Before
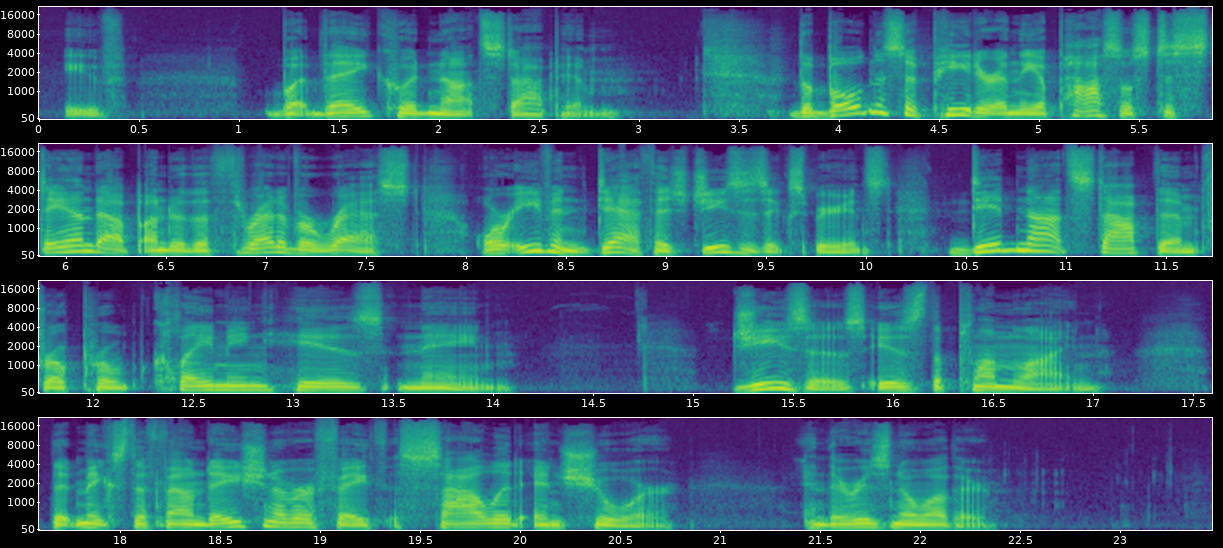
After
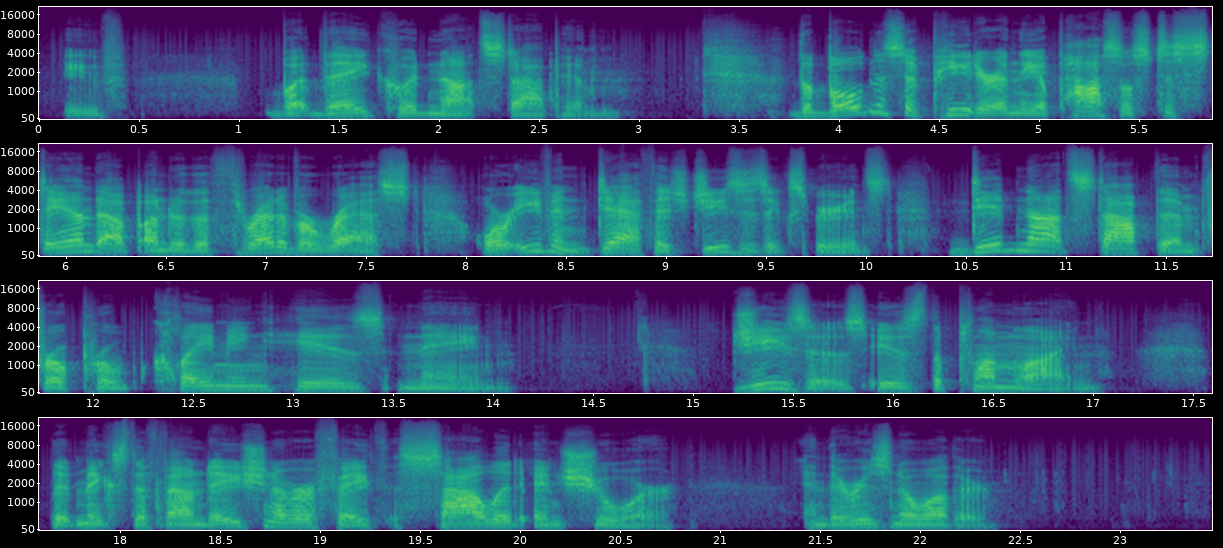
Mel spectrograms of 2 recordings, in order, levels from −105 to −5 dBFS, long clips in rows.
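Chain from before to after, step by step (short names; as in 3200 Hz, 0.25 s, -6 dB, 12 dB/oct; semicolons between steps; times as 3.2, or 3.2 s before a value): crackle 94/s -43 dBFS; three-band isolator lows -19 dB, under 590 Hz, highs -16 dB, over 6900 Hz; harmoniser -4 st -9 dB; gain -6 dB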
